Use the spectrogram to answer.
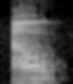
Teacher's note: vous avez une voyelle longue, votre A long, qui est entre le A et le O.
